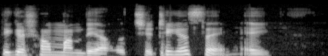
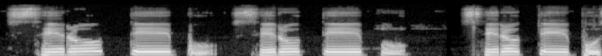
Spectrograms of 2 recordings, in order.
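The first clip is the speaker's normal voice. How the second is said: slow model word; much slower than usual. Shown as a demonstration. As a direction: stretch সেরোতেপু for the class. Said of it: "teacher models word slowly".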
